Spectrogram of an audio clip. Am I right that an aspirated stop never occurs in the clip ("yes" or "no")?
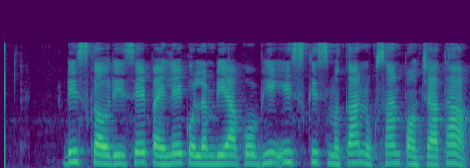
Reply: no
